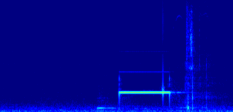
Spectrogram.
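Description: Philips HeartStart MRx defibrillator giving one short, steady high-pitched beep about a second in, as its operational check moves on to its next prompt.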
